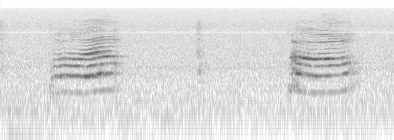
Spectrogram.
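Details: Bengal cat indoors near a Christmas tree, giving two clear drawn-out meows about two seconds apart, each harmonic-rich with a slight rise and fall, in a quiet room.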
